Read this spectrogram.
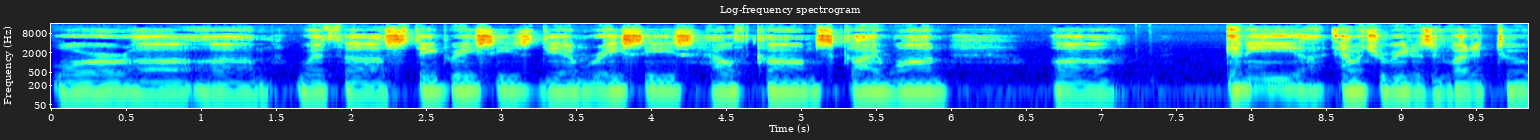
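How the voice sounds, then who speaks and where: A man with a slightly low voice answers as an interview guest. He explains methodically, setting out points one short phrase at a time. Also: fairly even intonation, slow, fairly bright tone, poor audio. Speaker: interview guest, amateur radio emergency organizer.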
